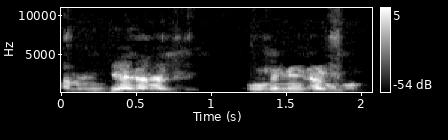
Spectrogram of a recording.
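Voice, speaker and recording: A man's voice: fairly high pitch, fairly even intonation, fast, fairly bright tone, breathy edge, no echo. A young adult man in a casual phone chat, protesting in an exasperated manner over a lo-fi line. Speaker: prank call recipient.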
